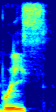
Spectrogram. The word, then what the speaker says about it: Breece: was his name Brees this is Reese Hall yeah that's how you say it Brees nice nice yeah um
